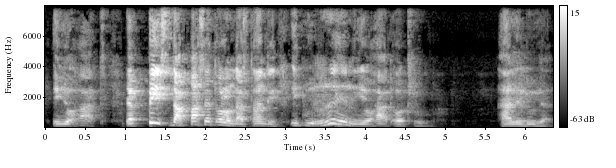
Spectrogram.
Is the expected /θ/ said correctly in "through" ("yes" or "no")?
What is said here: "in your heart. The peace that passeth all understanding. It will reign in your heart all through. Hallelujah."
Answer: no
